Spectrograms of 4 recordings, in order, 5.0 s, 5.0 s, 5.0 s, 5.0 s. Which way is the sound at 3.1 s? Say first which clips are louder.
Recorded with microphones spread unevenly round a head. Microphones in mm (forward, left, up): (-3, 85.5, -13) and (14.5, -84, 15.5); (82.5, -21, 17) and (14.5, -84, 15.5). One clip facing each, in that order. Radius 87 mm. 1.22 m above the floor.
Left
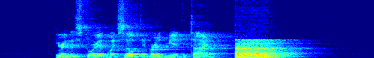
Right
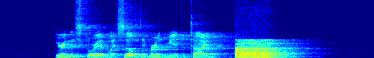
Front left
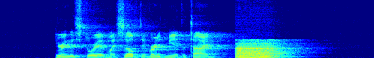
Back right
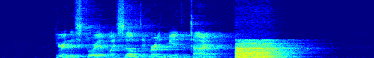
Left 1 dB, back right 2 dB; 170° left.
